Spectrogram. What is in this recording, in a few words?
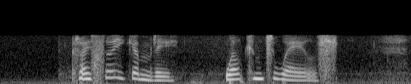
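"croeso", Welsh; Wales; culture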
